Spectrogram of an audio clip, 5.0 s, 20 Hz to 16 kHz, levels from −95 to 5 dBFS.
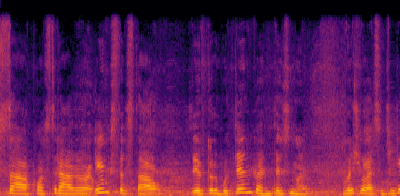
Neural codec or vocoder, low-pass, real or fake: codec, 44.1 kHz, 3.4 kbps, Pupu-Codec; 14.4 kHz; fake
